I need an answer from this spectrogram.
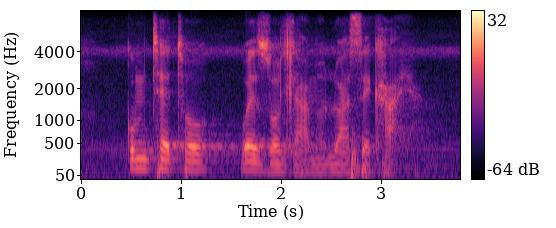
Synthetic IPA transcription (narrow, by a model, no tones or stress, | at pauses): k̬ʼum̩tʰɛtʰɔwɛzɔɮa̰mɔlwasɛkʰa̰ːja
